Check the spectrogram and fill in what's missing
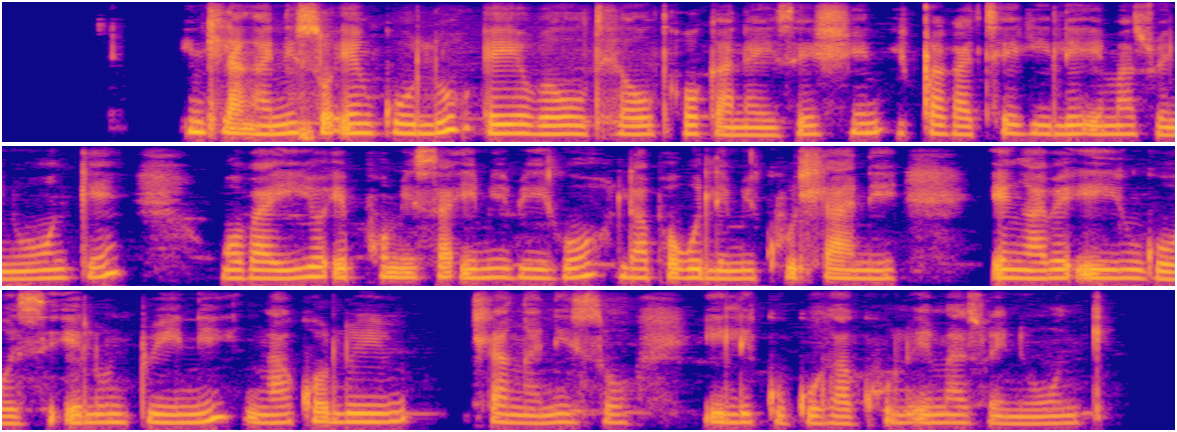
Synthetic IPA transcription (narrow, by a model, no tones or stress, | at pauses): inɬʼa̰ŋanisɔʔeŋkʼuluɛjɛwɛldhɛlt̪ʰɔɡ̥ʱanajzetʼiɔniǃaɣatʰeɣilɛːmazweniwɔŋkʼɛ | ŋɔβajijɔʔepʰumisa̰ʔimiβiɣɔlapʰɔɣulemikʰuɬanɛ | ɛŋaβɛʔijiŋoz̥iʔeluntʼwiniŋakʰɔluji | nɬʼaŋanisɔḭliɡ̥ʱuɡ̥ʱuɣakʰṵluɛmazweniwɔːŋkʼɛ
